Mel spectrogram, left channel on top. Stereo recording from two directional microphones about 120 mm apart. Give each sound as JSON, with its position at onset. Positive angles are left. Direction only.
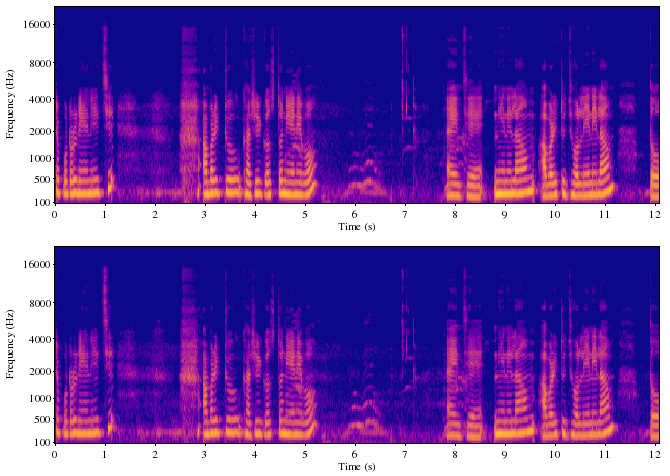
{"t": 0.0, "sound": "speech", "side_deg": 45}
{"t": 6.9, "sound": "chewing", "side_deg": 45}
{"t": 7.8, "sound": "speech", "side_deg": 40}
{"t": 11.3, "sound": "a sound", "side_deg": 40}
